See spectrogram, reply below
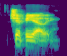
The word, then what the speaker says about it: Chipielli: How do you say your last name, bro? – Chipielli. So Chipielli. – E-L-E. Chipielli.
